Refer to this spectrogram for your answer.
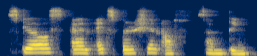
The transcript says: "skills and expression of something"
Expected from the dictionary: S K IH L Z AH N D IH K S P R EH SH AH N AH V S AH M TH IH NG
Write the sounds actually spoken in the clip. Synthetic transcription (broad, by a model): S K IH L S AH N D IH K S P EH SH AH N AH F S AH M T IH NG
